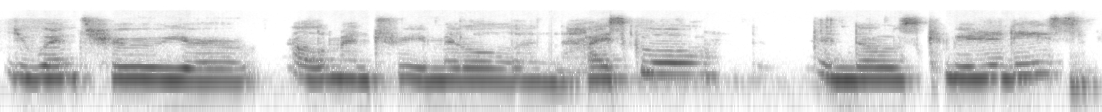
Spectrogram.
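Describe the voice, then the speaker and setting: A woman's voice: on the high side, fairly even intonation, unhurried, dark tone, dull audio. A woman hosting a conversational interview as its interviewer. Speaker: interview host.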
